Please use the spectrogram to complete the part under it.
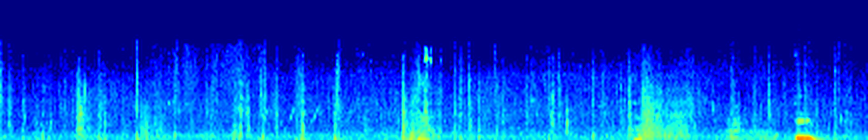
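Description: Footsteps tread steadily over hard ground.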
